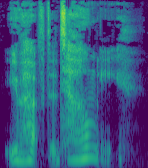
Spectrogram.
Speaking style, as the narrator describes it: he cries

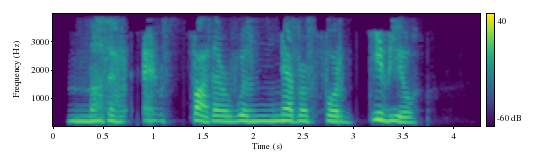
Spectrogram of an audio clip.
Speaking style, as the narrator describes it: Gian Vittorio snarls

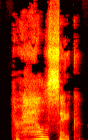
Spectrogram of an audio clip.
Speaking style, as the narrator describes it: Arcadius muttered

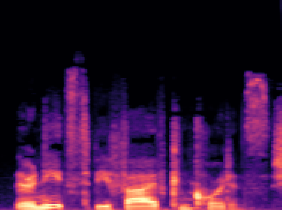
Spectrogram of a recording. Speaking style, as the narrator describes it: she says calmly

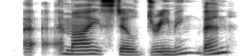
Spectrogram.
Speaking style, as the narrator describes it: He asked weakly

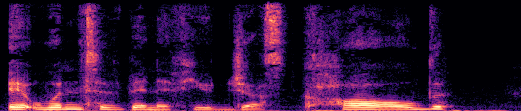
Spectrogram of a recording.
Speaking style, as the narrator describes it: Dean said bitterly

